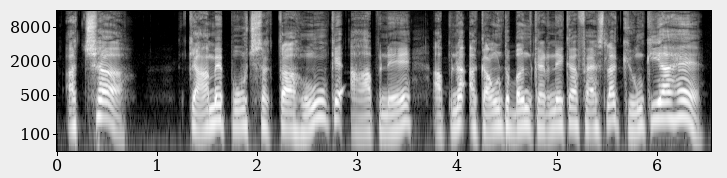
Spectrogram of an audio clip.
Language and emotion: Urdu, surprised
